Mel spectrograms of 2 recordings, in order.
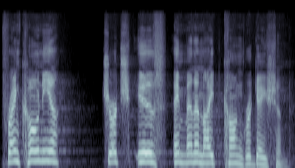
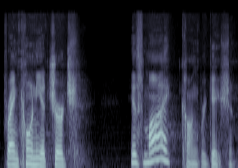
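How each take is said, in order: First: Said in the usual way. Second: Softer, intimate "is my congregation"; quiet the voice and dwell on "my"; belonging in the word "my"; stress on my. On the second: Shown as a demonstration. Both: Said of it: "You hear how it changes".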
